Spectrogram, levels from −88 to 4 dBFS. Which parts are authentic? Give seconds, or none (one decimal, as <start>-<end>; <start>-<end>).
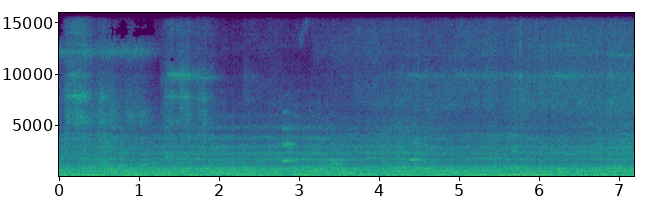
0.0-7.2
